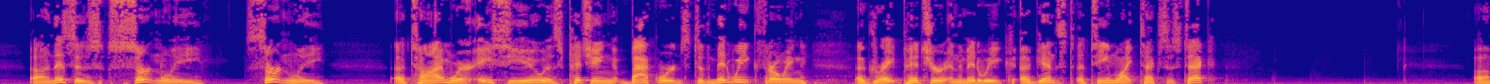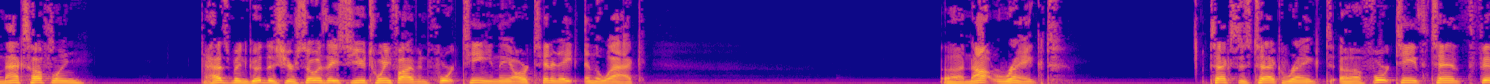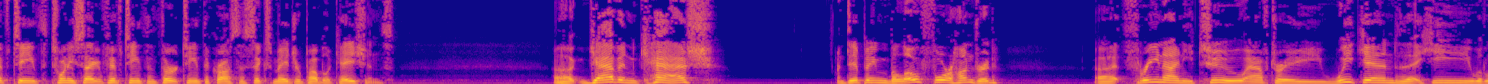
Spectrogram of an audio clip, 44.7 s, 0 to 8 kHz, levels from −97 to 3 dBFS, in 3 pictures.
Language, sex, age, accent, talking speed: English, male, 40-59, American, 115 wpm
